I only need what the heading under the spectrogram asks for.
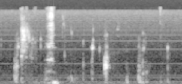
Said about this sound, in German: Pass auf, ich zeig dir mal das normale Strohhalm trinken dagegen. Achtung, pass auf, geht los. Normale Strohhalm trinken.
